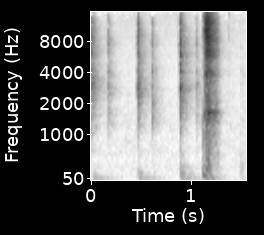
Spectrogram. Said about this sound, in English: It's a mechanical keyboard, which is a lot like any other keyboard, except it's a lot more clicky, like this.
